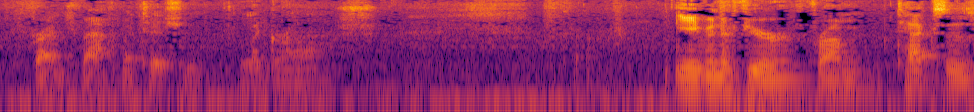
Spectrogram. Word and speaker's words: Lagrange: a couple of them a lot of people mispronounce this as Lagrange French mathematician Lagrange even if you're from Texas or a ZZ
